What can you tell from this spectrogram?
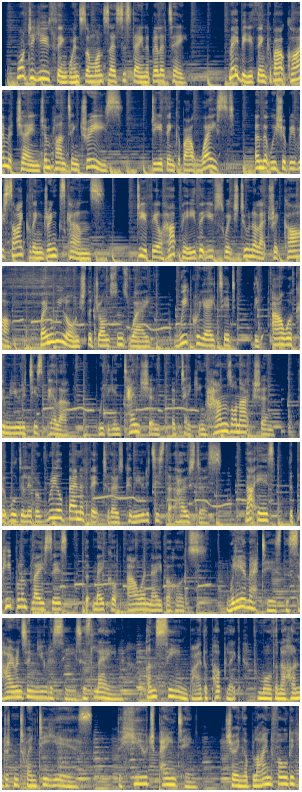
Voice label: Corporate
